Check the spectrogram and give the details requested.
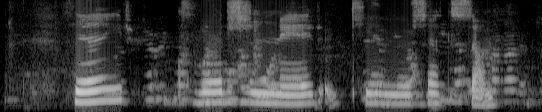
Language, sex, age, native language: Icelandic, female, 12, Icelandic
